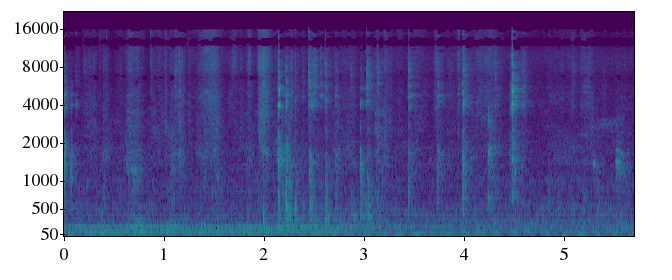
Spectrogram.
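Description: Scattered light taps and clicks of a pug scrambling after a tennis ball on a concrete floor, with a low steady hum in the first second.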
